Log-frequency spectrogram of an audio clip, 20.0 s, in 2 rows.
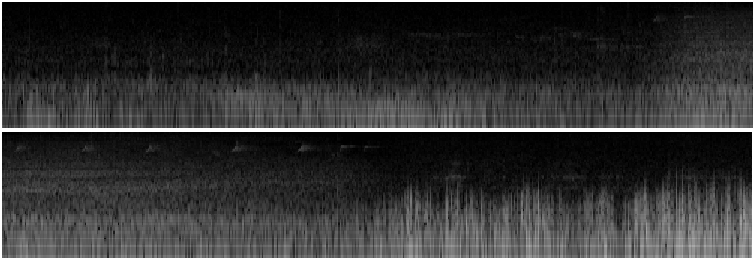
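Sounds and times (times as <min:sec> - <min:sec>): bird chirping: 0:05.3 - 0:15.2.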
